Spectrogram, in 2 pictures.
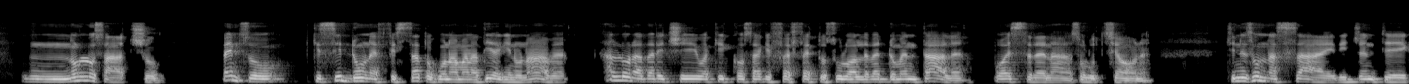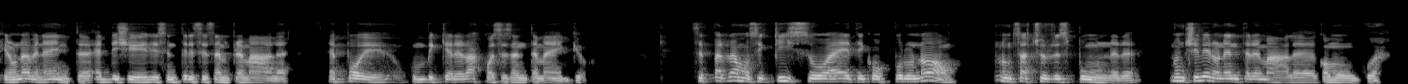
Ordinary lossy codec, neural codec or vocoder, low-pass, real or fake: none; none; 7.2 kHz; real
